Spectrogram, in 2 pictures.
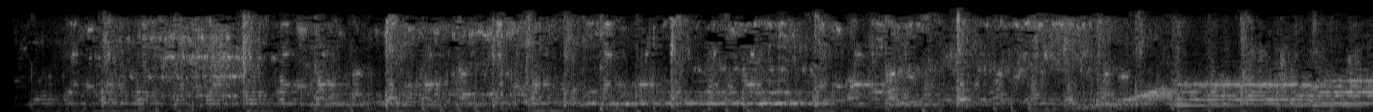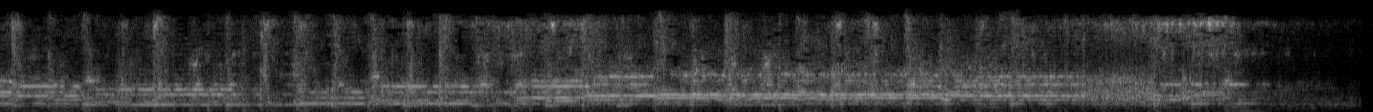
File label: voicecall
